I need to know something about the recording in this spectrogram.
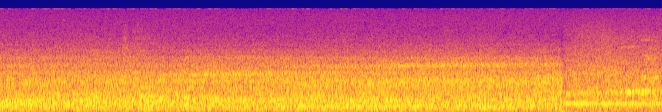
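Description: A subway train rumbles as it pulls into an echoing station.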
